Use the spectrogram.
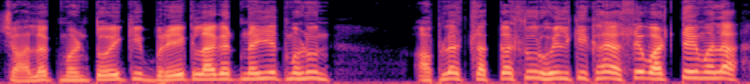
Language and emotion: Marathi, fearful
